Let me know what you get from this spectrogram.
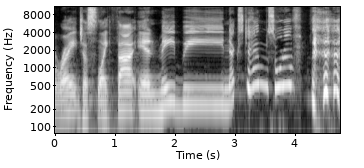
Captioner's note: laughs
